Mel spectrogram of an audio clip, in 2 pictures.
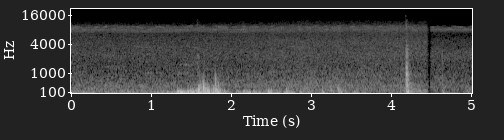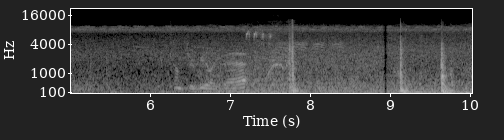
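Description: Bungee cord being worked through the deck fittings of a plastic kayak: a short low rumble of handling about a second and a half in, then a few sharp clicks of cord and fittings against the hull, one about four seconds in and two near the end.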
